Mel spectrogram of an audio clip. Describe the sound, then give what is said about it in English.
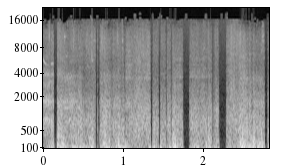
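Strong wind buffets the microphone in a loud, rough roar with low rumbling gusts and two brief dropouts near the end. “The wind is just monstrous again”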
